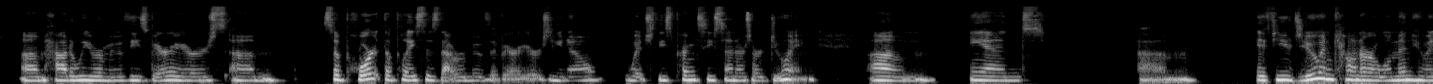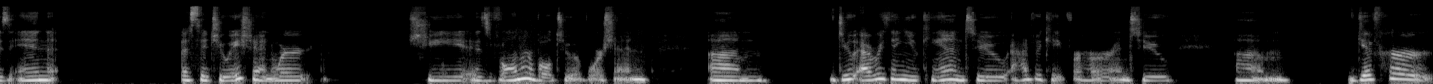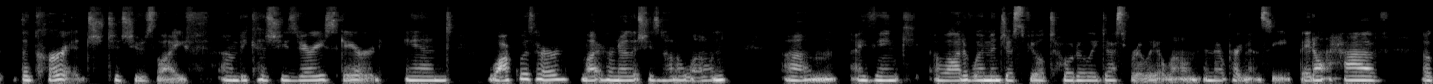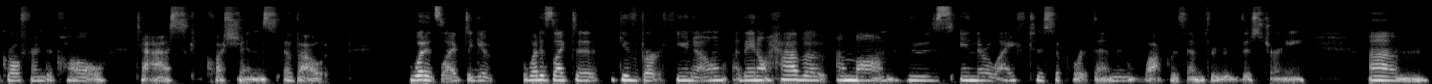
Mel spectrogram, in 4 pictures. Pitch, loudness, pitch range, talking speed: 195 Hz, -20 LUFS, 185-215 Hz, 145 wpm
